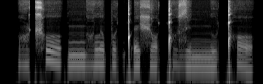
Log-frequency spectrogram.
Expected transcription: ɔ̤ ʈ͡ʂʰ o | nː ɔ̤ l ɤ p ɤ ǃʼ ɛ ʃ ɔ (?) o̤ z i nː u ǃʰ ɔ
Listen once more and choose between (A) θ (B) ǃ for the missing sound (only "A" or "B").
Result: B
